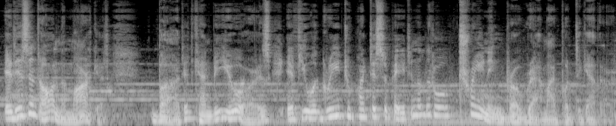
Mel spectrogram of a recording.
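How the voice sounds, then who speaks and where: An actor playing a middle-aged, manipulative corporate villain in a game, condescending and calmly in command. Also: male voice, medium pitch, moderate pace, music in the background. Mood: smooth, manipulative. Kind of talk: dramatic video game acting.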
